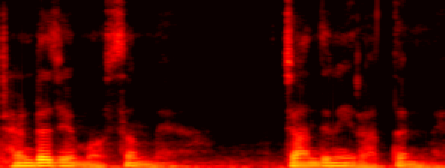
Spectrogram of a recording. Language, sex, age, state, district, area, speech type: Sindhi, male, 30-45, Gujarat, Kutch, urban, spontaneous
